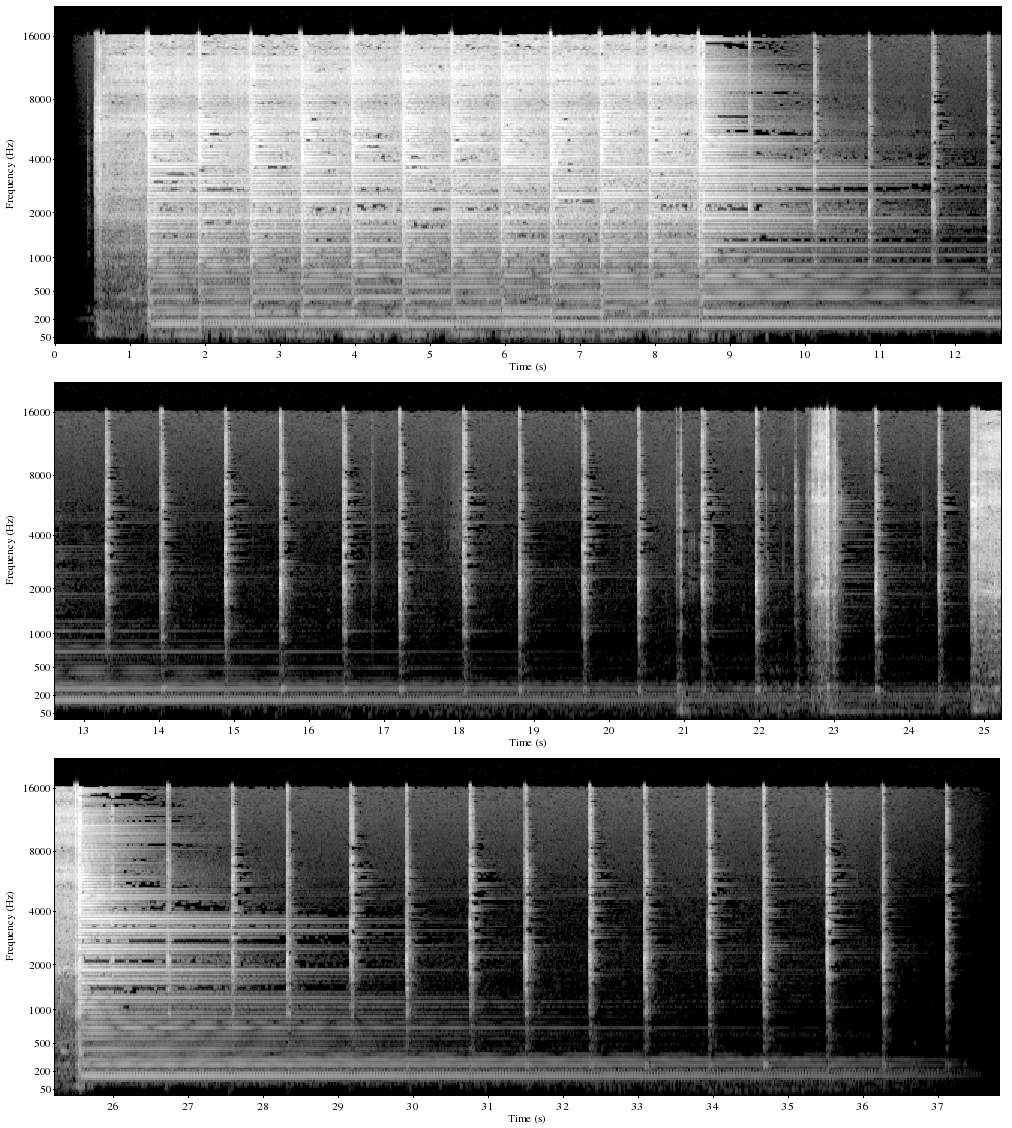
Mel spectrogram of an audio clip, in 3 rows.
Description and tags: Seinäkello lyö 12, lyö puoli / Old clock from the 1800s on the wall strikes 12, fast single chimes, ticking, half strike (Schwartzwald)
Vanha kello 1800-luvun lopulta, lyö 12, nopea yksöislyönti, tikitysta, lyö puoli. (Schwartzwaldilainen).
Paikka/Place: Suomi / Finland / Nummela
Aika/Date: 23.05.1992
Yle, Suomi, Strike, Field-Recording, Finnish-Broadcasting-Company, Kello, Chime, Clock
